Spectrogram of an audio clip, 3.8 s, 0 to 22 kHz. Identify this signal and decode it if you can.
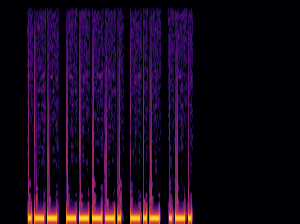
Morse code, heard as a keyed tone, about 28 wpm, 690 Hz. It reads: W9KR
